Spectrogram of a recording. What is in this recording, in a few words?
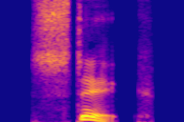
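"stick", English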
